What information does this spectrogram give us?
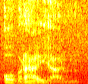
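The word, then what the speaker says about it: O'Brien: apellido era Pérez Brian que era de origen Irlandés y se pronunciaba obrian pero él no solía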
